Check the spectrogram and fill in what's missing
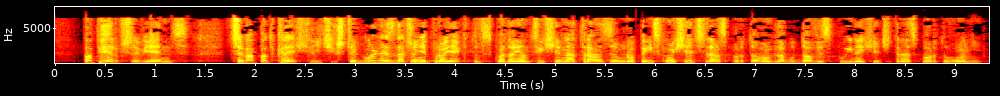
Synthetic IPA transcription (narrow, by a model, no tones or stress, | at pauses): pɔpʲjɛɾfʂɛvʲjɛnt̪stʂɛbapɔt̪kɾɛɕlʲit͡ɕʂt͡ʂɛɡulnɛznat͡ʂɛɲɛpɾɔjɛkt̪ufskwad̪ajɔnt̪sɘxɕɛnat̪ɾãnsɛwɾɔpɛjskɔ̃w̃ɕet͡ɕt̪ɾanspɔɾt̪ɔvɔ̃w̃d̪labud̪ɔvɘspujnɛjɕet͡ɕi̥t̪ɾãnspɔɾt̪uvuɲjḭ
